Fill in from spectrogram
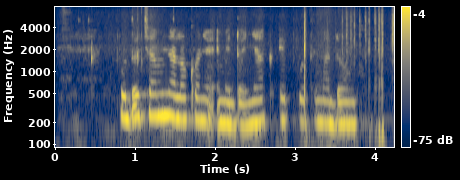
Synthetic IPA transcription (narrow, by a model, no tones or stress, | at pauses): pʊd̪ot͡ʃamɲalɔkɔɲɔ̰ʔemɛdɔɲakepwot̪emadoŋɡo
